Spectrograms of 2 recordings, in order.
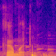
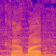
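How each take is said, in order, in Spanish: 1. La sílaba tónica es la antepenúltima. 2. La sílaba tónica es la penúltima. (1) "la antepenúltima es ka" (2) "Al no colocarle la tilde sonaría"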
